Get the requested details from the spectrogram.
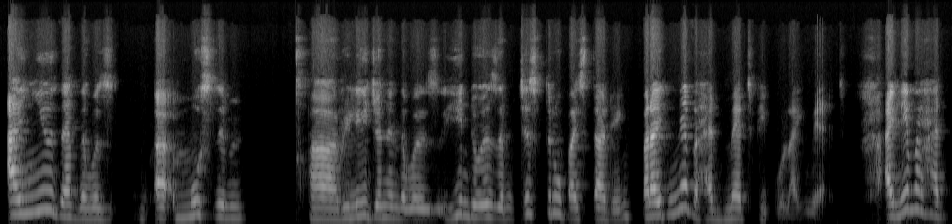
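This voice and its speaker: A woman's voice: a little high, a bit bright, low-quality recording. A young woman from Zimbabwe talking casually to the camera as a vlogger, chatty and often restarting her phrases.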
